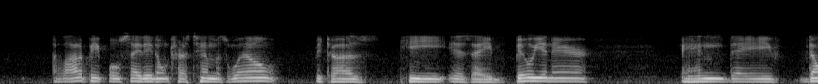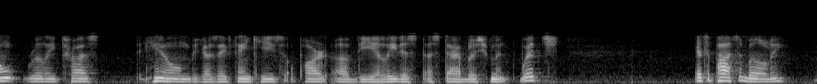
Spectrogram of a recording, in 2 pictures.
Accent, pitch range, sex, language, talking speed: American, 90-135 Hz, male, English, 130 wpm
